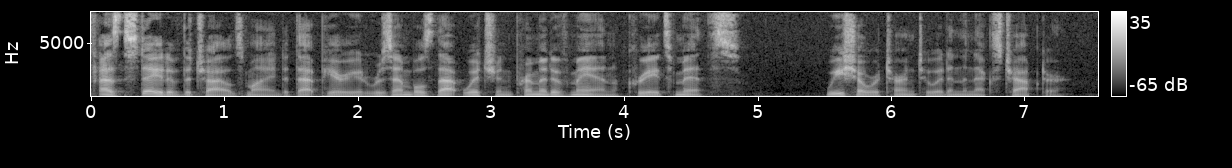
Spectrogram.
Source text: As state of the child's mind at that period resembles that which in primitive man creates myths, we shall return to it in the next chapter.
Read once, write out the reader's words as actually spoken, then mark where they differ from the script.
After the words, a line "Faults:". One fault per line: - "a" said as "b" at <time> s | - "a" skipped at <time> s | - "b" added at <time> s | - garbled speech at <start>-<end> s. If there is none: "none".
As state of the child's mind at that period resembles that which in primitive man creates myths, we shall return to it in the next chapter.
Faults:
none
